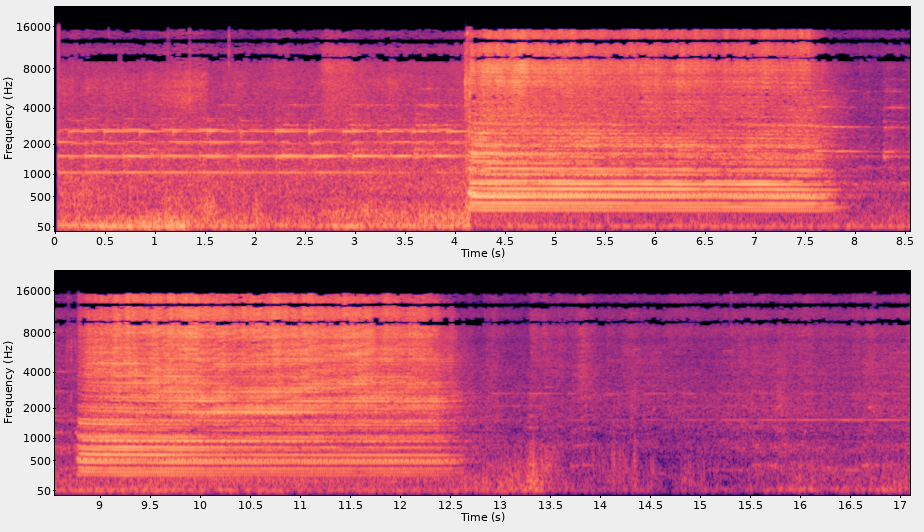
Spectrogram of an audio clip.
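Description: BNSF locomotive air horn sounding two long blasts, each a chord of several notes held for about three and a half seconds, with a short gap between them. A low rumble of the train comes before the horn.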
